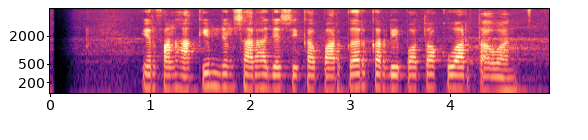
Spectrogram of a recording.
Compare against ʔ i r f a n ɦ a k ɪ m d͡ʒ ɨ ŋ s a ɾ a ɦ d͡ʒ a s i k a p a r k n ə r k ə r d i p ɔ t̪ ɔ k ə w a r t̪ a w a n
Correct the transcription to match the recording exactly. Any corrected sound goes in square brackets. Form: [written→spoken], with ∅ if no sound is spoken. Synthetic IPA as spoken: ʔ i r f a n ɦ a k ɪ m d͡ʒ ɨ ŋ s a ɾ a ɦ d͡ʒ a s i k a p a r k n ə r k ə r d i p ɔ t̪ ɔ k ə w a r t̪ a w a n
